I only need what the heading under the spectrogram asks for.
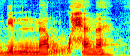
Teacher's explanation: Al bertemu huruf mim maka dia dibaca izhar ya Kalau tadi lamnya tidak terbaca Nah kalau izhar itu barulah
